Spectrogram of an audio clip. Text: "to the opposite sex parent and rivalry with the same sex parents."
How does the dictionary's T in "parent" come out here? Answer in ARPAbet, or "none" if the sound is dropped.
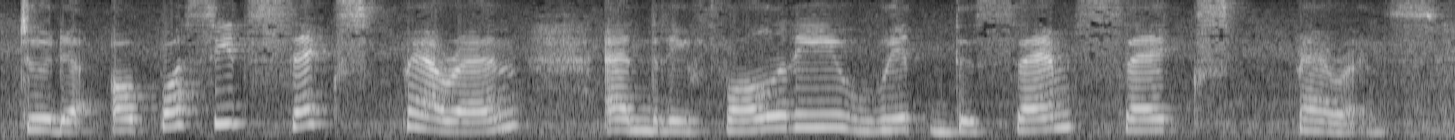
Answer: T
